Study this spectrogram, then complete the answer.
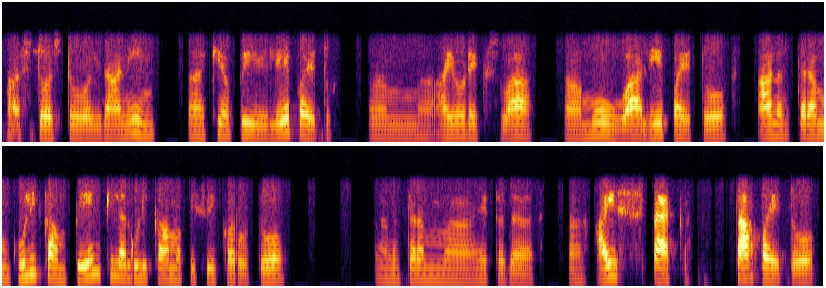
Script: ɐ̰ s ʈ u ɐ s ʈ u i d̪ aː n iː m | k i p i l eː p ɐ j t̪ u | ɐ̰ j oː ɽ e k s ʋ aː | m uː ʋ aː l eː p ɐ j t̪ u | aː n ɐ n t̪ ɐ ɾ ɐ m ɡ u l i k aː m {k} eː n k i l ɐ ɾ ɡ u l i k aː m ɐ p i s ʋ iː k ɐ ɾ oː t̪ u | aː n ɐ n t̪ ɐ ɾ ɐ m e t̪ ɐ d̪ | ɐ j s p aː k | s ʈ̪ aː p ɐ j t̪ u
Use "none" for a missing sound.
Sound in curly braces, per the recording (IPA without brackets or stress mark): p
